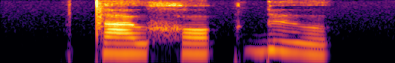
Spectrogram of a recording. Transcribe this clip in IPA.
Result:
t a ʊ̯ x ɔ k ɠ ɨ ʊ̯

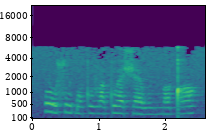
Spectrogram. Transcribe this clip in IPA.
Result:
o sʷ i ɓ o tʷ i v a tʷ ɛ ʃ ɛ w i ŋ ʌ ŋ͡ǃ ʌ

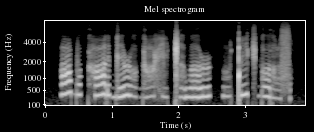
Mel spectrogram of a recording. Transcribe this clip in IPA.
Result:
ɑ b ɔ kʰ ɑ ɾ ɪ ɡ ɪ ɹ ɔ̤ ɡ ɑ̤ x i̤ ǁ ə̤ w ʌ ɹ | ṳ ǃ i t͡ʃ ɡ ɔ ɾ ɔ̤ sˤ

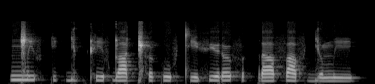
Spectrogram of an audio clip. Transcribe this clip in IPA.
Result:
ŋ͡ǁ i˦ f k i˧ k ɟ ɵ˦˨ k ʈʰ i˧ f ɖ a˧ ǁʰ ɵ˧ k u˧ f cʰ i˨ fʲ ɨ˧ ɾ ɵ˦ f | ɾ a˧ f a˦˨ f ɟ ɵ˨ m i˨

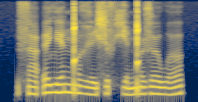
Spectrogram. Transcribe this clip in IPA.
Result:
s a ʔ ɛ lʲ a ŋ͡ǃ ʌ ɣ e ɕ ɤ s ç ɛ ŋ͡ǃ ə˞ z œ w ʌ

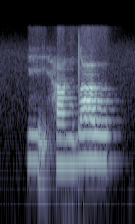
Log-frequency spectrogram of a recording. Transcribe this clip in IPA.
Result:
ɦ ḭ h ɑ ŋ dˤ ʊː

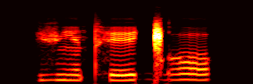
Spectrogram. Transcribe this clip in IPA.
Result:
vʲ ɛ̃ tʰ e ɡ͡ǁ ɔ

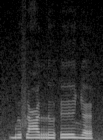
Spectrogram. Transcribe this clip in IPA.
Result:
b ɘ f e ʕ ɛ r ɘ ʔ eː ʎ ɛ

